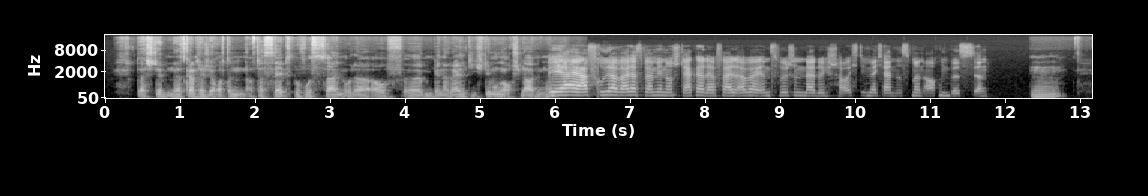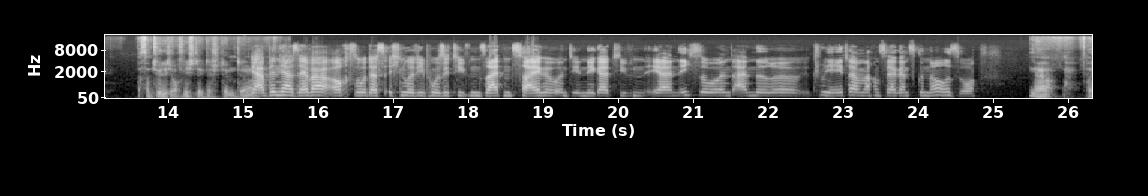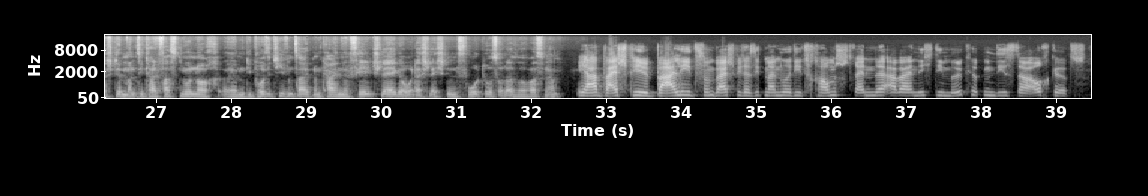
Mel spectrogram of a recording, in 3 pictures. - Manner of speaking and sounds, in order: static; other background noise; in English: "Creator"
- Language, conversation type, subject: German, podcast, Wie beeinflussen Influencer deinen Medienkonsum?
